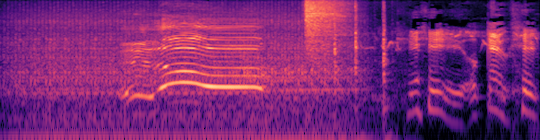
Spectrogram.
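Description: Tractor engine idling with a steady low rumble that cuts off just before three seconds. About a second in, a high voice-like call rises and then holds over it, and a short hiss follows. The last second holds quick chirping, voice-like sounds.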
